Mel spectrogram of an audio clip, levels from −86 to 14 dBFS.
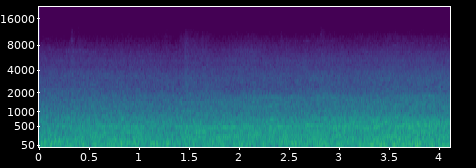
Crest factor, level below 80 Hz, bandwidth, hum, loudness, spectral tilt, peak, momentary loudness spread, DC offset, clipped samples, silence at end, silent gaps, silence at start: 14 dB; -34 dBFS; 10 kHz; none; -29 LUFS; -8 dB/octave; -14 dBFS; 4 LU; under 0.1%; under 0.1%; 0 s; none; 0 s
